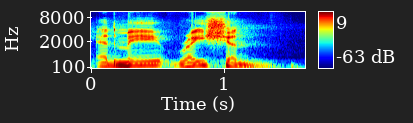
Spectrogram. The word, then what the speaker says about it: admiration: tion의 발음은 shion이고요. admiration.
